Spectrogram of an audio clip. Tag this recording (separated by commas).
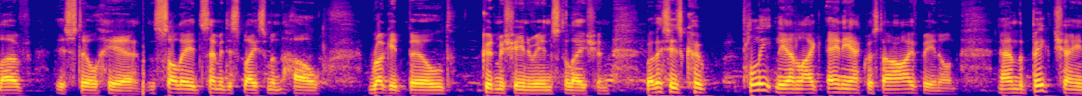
Speech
